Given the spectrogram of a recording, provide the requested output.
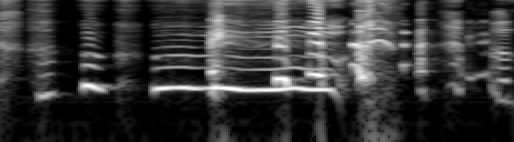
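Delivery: loud, high burst of laughter; high laugh while describing sobbing. Real, not acted. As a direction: crack up at yourself. Describing own ugly sobbing.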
